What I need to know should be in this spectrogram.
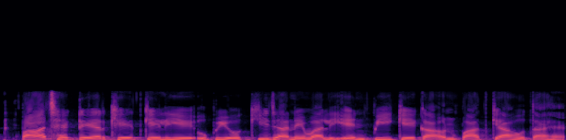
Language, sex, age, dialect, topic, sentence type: Hindi, female, 36-40, Awadhi Bundeli, agriculture, question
